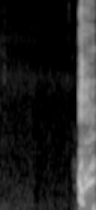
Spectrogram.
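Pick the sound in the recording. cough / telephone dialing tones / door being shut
cough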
